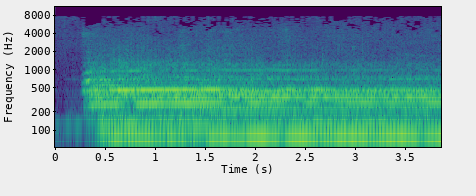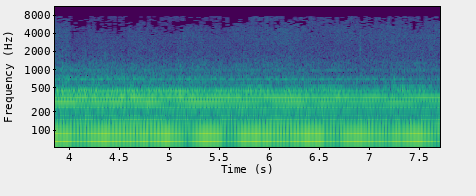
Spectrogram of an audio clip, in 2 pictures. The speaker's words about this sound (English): The bell's lips inscribed with Buddhist texts from the sacred Fa Hua King, from the chapters of the holy Lin Yen King. Hear the great bell responding. How mighty her voice, though tongueless.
